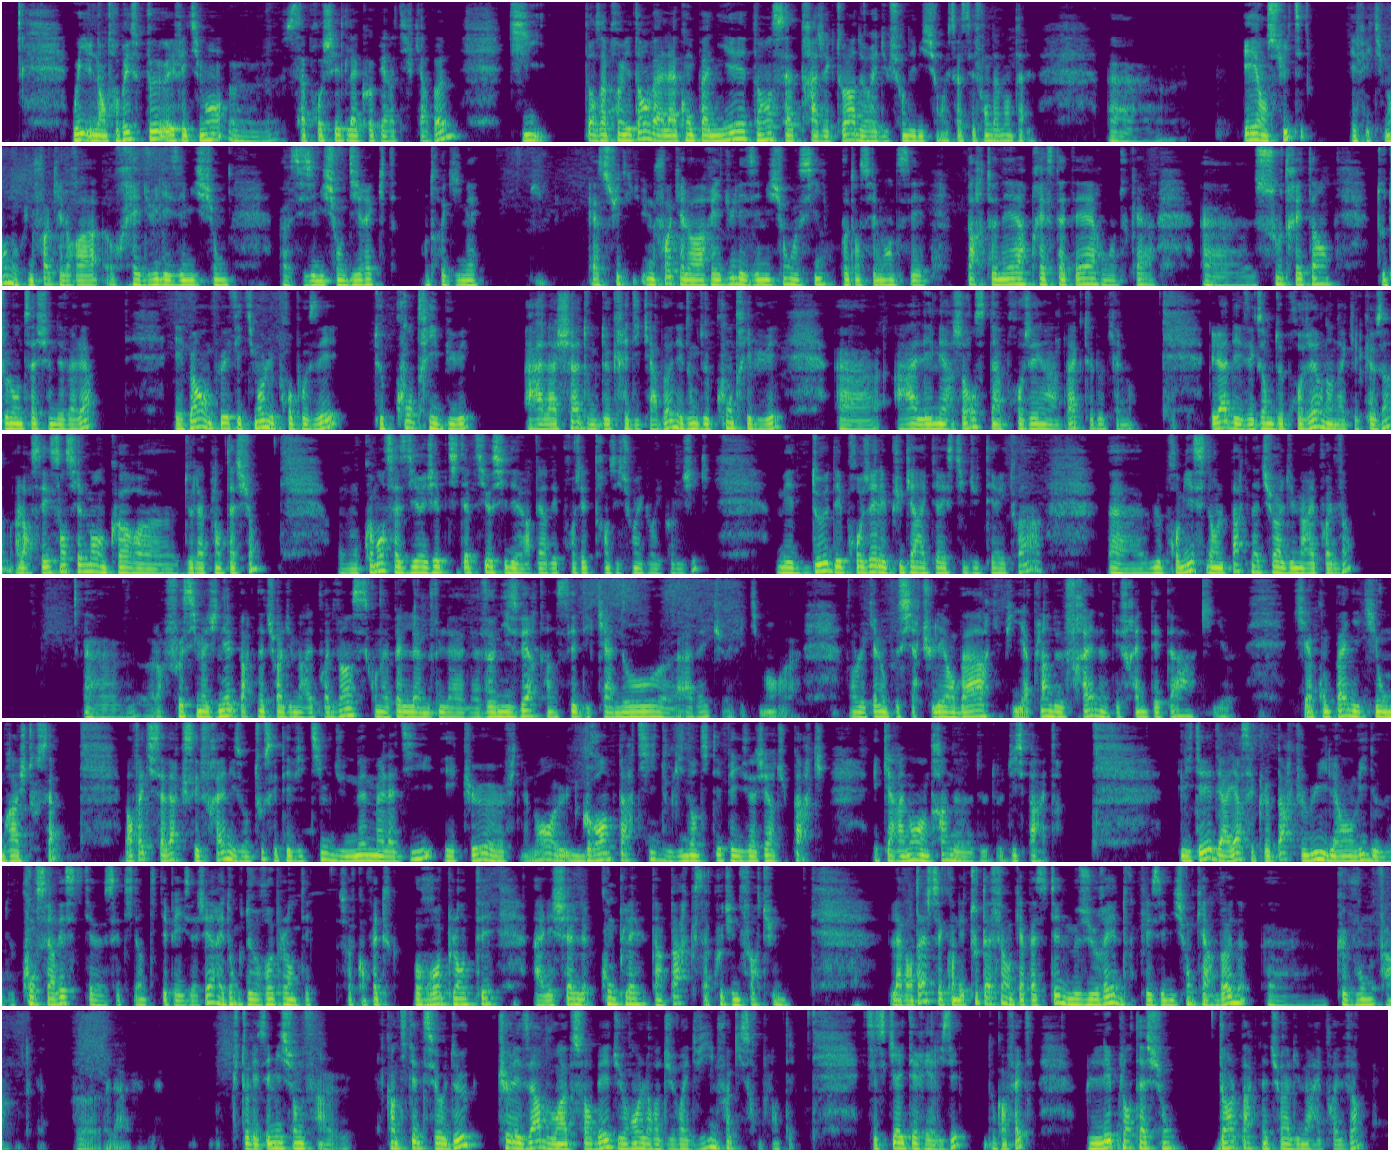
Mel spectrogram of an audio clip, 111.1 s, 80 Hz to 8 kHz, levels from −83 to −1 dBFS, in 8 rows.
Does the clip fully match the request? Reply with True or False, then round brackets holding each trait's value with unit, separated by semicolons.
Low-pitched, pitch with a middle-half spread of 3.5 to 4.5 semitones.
False (115 Hz; 2.7 semitones)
